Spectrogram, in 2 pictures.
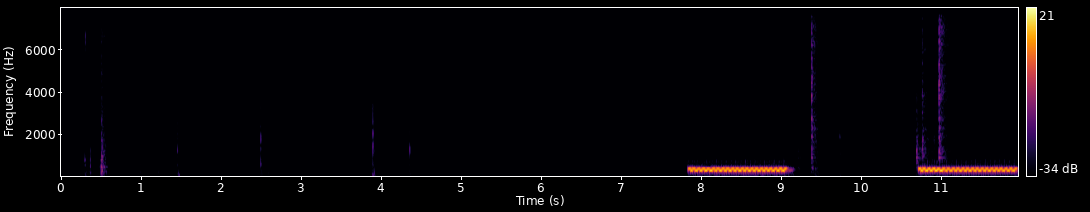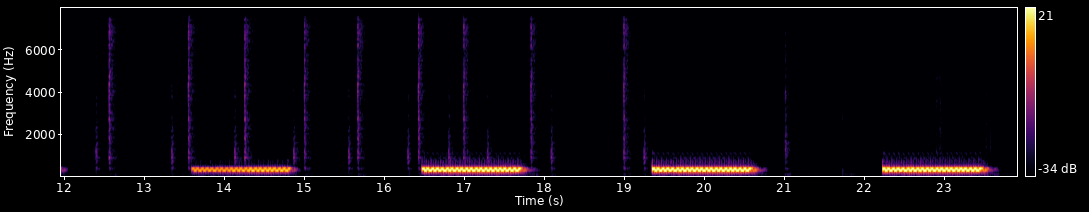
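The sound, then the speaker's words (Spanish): A telephone call being dialed gives six steady, low telephone-line tones, each about a second long, repeating at even intervals after a few faint clicks, with small clicks between the tones. “A continuación vamos a marcar.”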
